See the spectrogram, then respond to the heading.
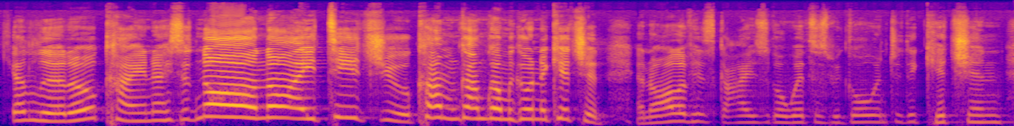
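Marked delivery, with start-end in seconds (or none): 1.3-4.0 high, loud insistent Italian; Italian accent. Retold or imitated. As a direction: insist grandly in Italian English.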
